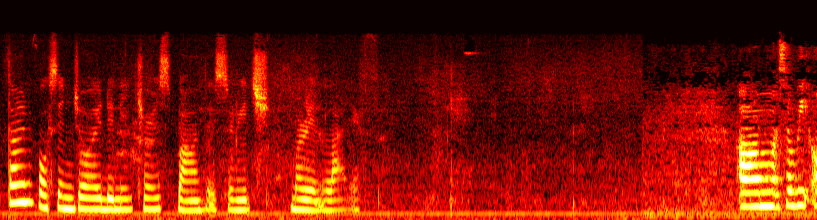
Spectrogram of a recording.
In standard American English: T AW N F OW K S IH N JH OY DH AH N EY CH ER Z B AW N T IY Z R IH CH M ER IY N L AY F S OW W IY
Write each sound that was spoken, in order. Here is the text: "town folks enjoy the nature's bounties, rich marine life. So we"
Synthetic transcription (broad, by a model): T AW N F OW S IH N JH OY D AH N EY CH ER S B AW N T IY S R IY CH M ER IY N L AY F S OW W IY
